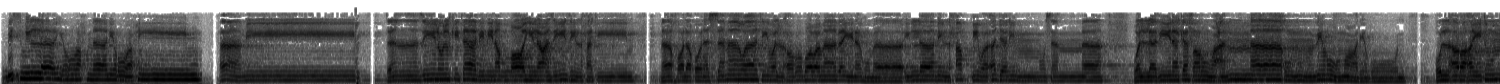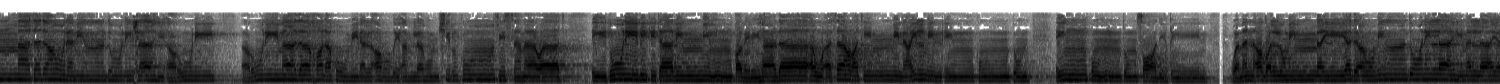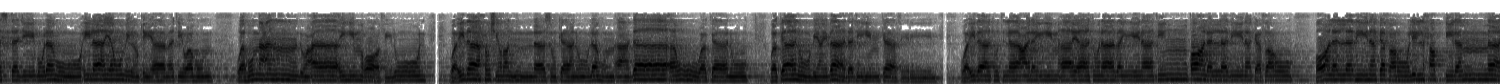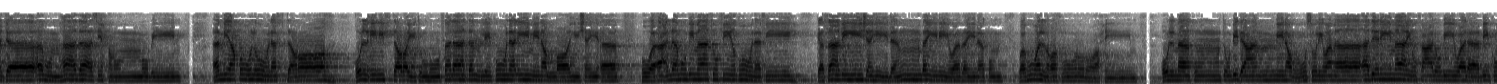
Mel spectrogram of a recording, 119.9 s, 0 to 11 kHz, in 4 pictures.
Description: تحميل : 46. سورة الأحقاف / القارئ الشاطري / القرآن الكريم / موقع يا حسين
